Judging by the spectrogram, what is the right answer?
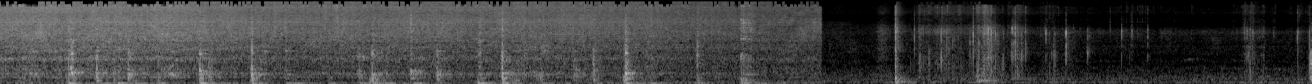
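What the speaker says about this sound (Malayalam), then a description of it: "ഇത് രണ്ടും കൂടി ഇനി നമുക്ക് നേരിട്ട് നമ്മുടെ കുക്കറിൽ വെച്ചിട്ട് കൊടുത്തിട്ട് നന്നായിട്ടൊന്ന് ഇളക്കി കൊടുക്കാം" Green chillies and onion stirred in a pressure cooker, a loud sizzling fry with repeated spoon scrapes against the metal; the sizzle drops off sharply partway, leaving quieter irregular clinks and scrapes.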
